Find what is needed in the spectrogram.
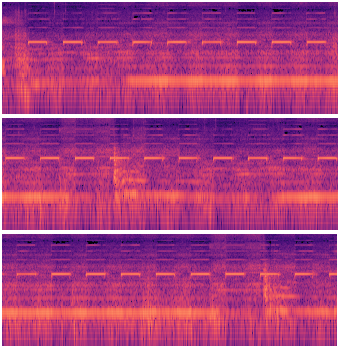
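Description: Hydraulic hook-lift (polybenne) arm on a utility trailer lowering its tipper body to the ground: a warning beeper sounds about twice a second over the steady low hum of the hydraulic pump, which briefly pauses and changes pitch a few times as the arm moves.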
